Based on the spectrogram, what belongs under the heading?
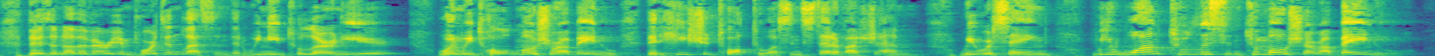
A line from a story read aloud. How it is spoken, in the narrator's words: exclaimed Rabbi Cohen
